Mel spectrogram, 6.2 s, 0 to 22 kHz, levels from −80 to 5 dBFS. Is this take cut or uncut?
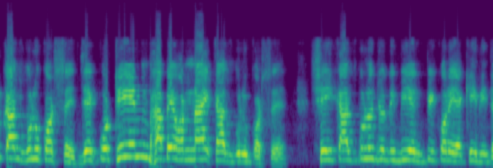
cut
